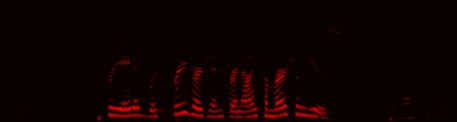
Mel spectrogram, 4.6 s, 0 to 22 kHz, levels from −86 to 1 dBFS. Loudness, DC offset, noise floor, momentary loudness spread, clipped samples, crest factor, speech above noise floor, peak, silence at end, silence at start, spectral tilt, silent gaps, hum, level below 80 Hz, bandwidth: -64 LUFS; under 0.1%; under -90 dBFS; 5 LU; under 0.1%; 18 dB; over 25 dB; -50 dBFS; 0.1 s; 0.05 s; -4.5 dB/octave; 0.42-0.98 s, 3.48-3.90 s, 4.33-4.37 s; none; under -90 dBFS; 8.2 kHz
